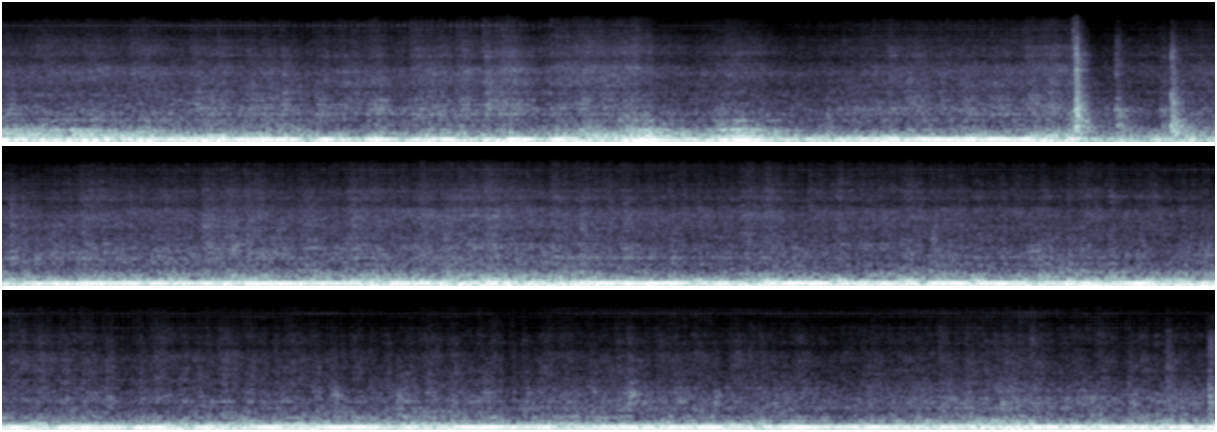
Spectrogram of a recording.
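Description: Car engine with a rear-mounted turbocharger idling steadily from inside the cabin, warming up shortly after a cold start. A short click and a brief dip in the engine sound come about five and a half seconds in.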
